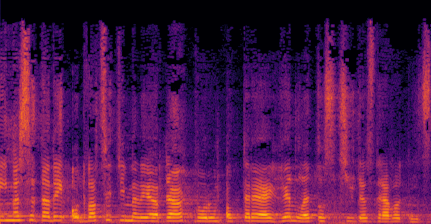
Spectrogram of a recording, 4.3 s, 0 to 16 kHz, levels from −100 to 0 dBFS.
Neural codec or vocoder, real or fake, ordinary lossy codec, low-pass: codec, 32 kHz, 1.9 kbps, SNAC; fake; MP3, 64 kbps; 14.4 kHz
